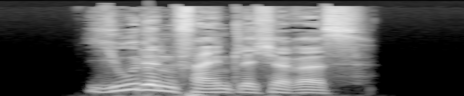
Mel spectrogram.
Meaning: strong/mixed nominative/accusative neuter singular comparative degree of judenfeindlich
- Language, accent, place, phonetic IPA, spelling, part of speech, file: German, Germany, Berlin, [ˈjuːdn̩ˌfaɪ̯ntlɪçəʁəs], judenfeindlicheres, adjective, De-judenfeindlicheres.ogg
